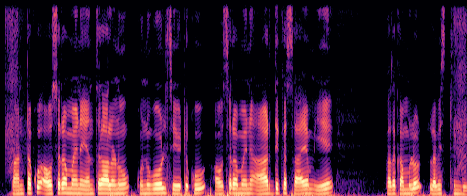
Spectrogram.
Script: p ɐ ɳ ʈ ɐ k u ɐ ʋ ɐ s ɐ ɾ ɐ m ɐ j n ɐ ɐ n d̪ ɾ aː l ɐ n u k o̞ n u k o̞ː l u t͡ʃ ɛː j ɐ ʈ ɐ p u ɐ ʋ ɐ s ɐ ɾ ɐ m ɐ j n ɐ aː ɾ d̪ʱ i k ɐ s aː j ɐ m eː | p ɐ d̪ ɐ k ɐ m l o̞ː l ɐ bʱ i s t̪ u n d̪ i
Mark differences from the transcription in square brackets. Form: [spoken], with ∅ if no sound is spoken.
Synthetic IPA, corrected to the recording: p ɐ ɳ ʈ ɐ k u ɐ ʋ ɐ s ɐ ɾ ɐ m ɐ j n ɐ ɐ n [t̪] ɾ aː l ɐ n u k o̞ n u [ɡ] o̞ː l u t͡ʃ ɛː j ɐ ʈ ɐ [k] u ɐ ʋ ɐ s ɐ ɾ ɐ m ɐ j n ɐ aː ɾ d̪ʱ i k ɐ s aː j ɐ m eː | p ɐ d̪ ɐ k ɐ m l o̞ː l ɐ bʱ i s t̪ u n d̪ i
